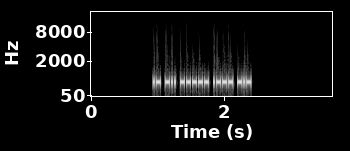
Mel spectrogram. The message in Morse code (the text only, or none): AD0JK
